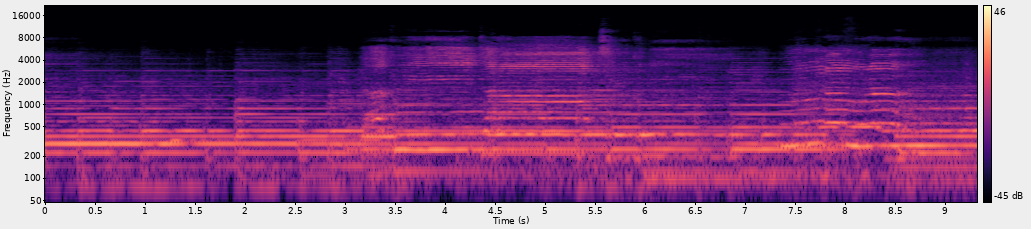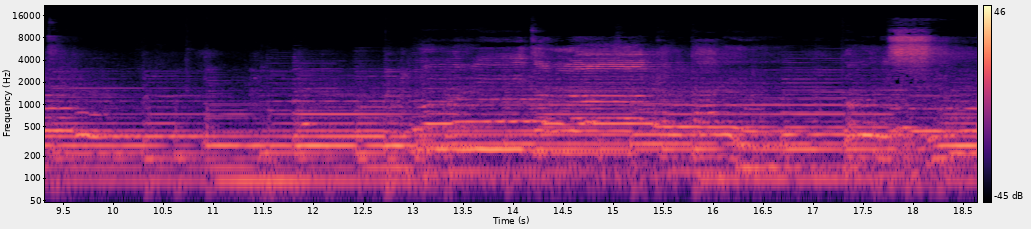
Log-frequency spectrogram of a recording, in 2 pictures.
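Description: Acoustic guitar and transverse flute playing a song together live, the flute holding a melody line over the guitar.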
